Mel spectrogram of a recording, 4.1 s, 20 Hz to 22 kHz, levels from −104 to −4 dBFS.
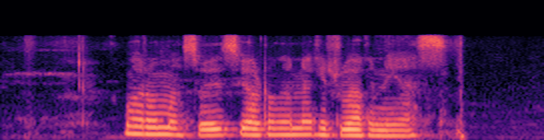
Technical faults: none

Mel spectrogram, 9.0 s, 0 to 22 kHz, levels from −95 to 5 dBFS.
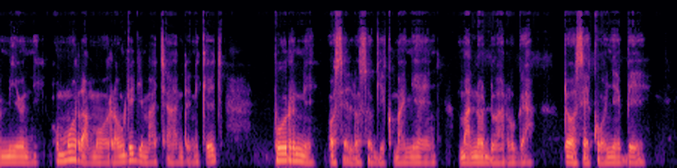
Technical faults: none

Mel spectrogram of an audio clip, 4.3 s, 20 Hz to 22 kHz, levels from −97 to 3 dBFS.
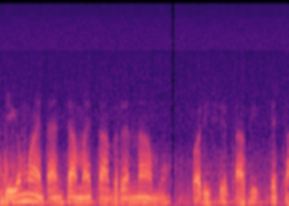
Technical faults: video or display buzz; repeated stalls (stutter)

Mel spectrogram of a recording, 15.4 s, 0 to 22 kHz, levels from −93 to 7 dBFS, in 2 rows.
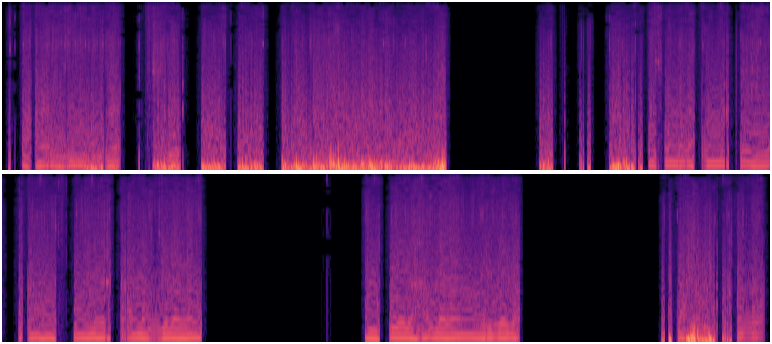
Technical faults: low bit depth without dither

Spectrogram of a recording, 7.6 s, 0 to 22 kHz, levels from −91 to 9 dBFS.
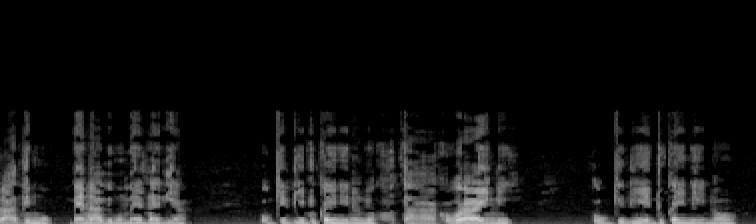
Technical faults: HE-AAC compression

